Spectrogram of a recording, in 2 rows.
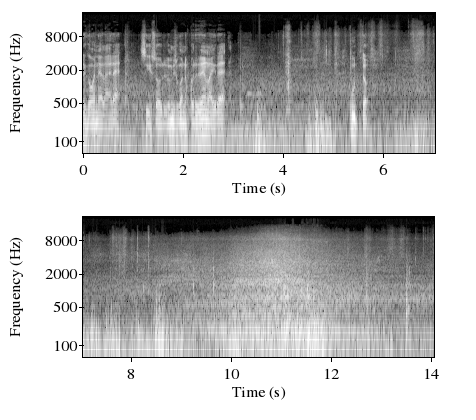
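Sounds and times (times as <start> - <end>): vehicle passing by: 6.4 - 14.0.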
